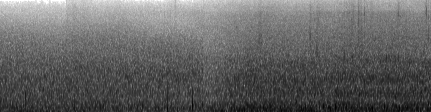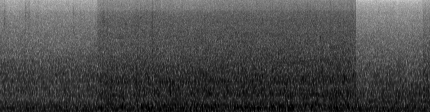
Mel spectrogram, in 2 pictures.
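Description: A river at Jay Cooke State Park in fall rushes over rocks, producing a loud, continuous broadband roar that holds steady and grows slightly fuller toward the end, with no voices.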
